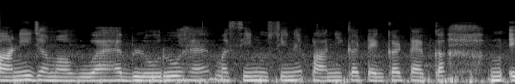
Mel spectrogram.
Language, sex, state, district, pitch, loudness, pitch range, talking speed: Hindi, female, Punjab, Pathankot, 185 Hz, -16 LUFS, 180-190 Hz, 150 wpm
